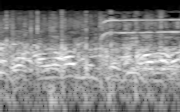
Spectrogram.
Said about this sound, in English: She's carried to a waiting ambulance. The crowd celebrates with applause.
